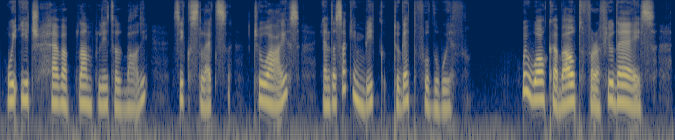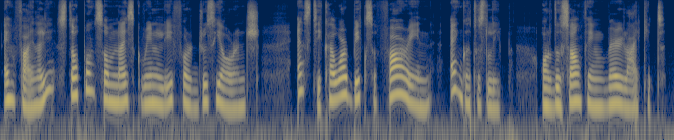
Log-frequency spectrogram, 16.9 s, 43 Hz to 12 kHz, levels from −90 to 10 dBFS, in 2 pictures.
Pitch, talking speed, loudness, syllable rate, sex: 195 Hz, 190 wpm, -21 LUFS, 4.8 syllables/s, female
